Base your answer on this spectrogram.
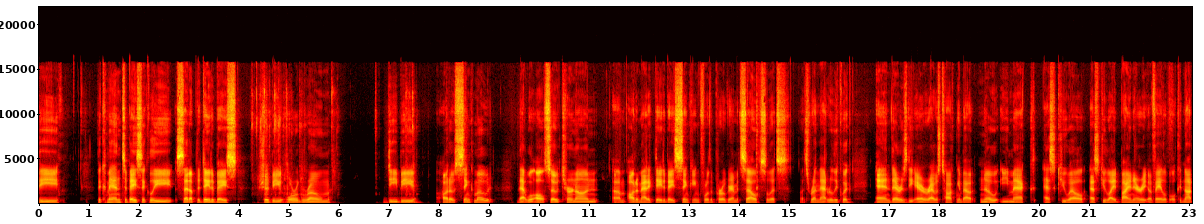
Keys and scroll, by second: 4.2-8.2 typing, 14.3 Return.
